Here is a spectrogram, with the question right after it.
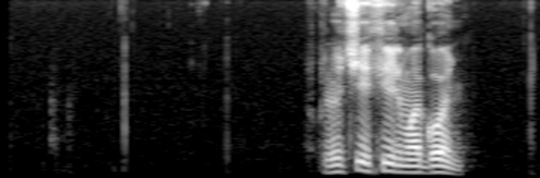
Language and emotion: Russian, angry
